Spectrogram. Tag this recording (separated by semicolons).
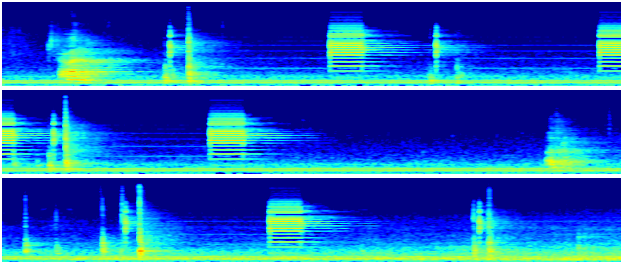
elevador; room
